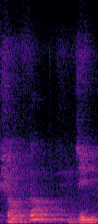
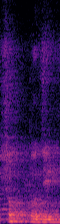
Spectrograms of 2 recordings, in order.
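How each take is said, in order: First: Satyajit drawn out very slowly, falling; slow dictation. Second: Said in the usual way. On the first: Shown as a demonstration. Teacher repeating word slowly for pupils. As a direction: spell out Satyajit at a crawl. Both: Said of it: "কি আছে?".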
